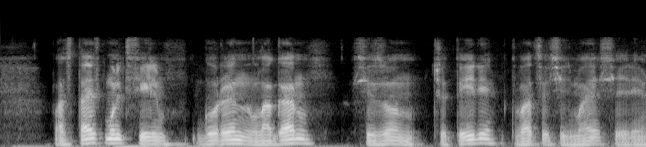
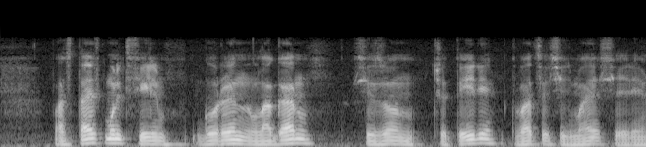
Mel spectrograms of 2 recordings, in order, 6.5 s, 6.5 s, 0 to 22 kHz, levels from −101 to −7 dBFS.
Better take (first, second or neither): second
